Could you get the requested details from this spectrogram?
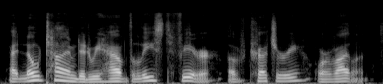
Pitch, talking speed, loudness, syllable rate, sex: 150 Hz, 205 wpm, -20 LUFS, 4.9 syllables/s, male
